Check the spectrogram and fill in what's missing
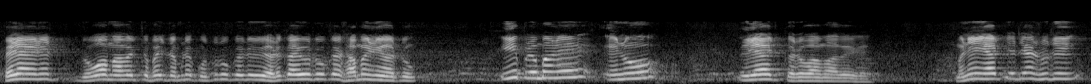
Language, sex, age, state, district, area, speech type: Gujarati, male, 60+, Gujarat, Junagadh, rural, spontaneous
